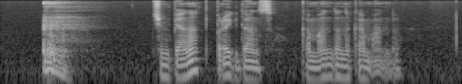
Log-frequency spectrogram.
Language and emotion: Russian, neutral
